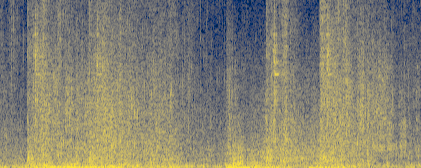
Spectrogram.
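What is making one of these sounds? A pistol fires loud, sharp shots.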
